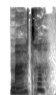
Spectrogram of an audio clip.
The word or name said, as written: martre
